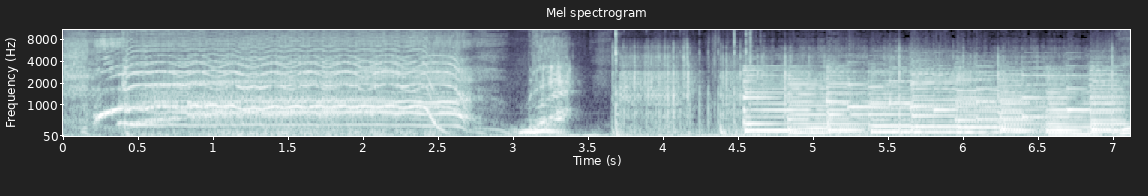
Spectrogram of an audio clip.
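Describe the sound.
A few voices scream loudly together in one sustained, wavering shout lasting a couple of seconds, then cut off; after a brief pause, upbeat music begins.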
